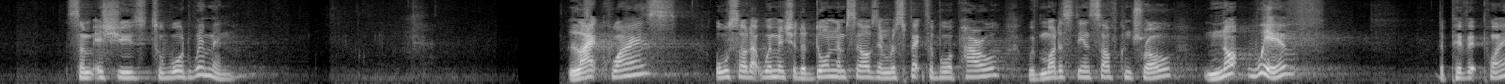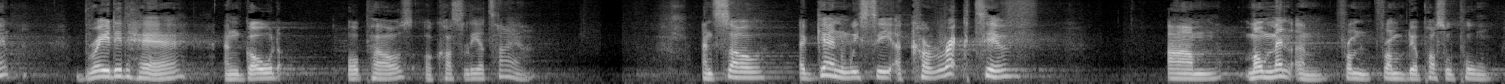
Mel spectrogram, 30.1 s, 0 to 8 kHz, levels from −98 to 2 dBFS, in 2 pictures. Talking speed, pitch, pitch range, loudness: 95 wpm, 155 Hz, 130-180 Hz, -22 LUFS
